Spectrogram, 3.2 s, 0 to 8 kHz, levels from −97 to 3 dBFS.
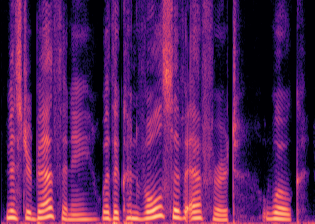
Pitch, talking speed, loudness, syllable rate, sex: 210 Hz, 135 wpm, -17 LUFS, 4.8 syllables/s, female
